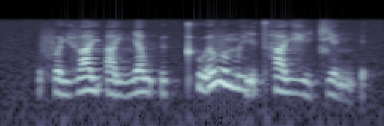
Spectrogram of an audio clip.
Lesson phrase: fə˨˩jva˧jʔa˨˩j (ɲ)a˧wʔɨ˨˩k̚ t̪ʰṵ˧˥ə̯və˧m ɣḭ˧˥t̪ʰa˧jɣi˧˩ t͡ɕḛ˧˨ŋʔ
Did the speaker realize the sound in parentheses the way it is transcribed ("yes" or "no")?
yes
